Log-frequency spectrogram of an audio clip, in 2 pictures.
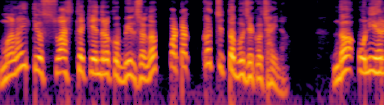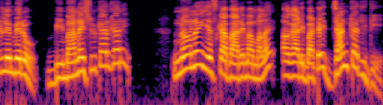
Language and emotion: Nepali, angry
